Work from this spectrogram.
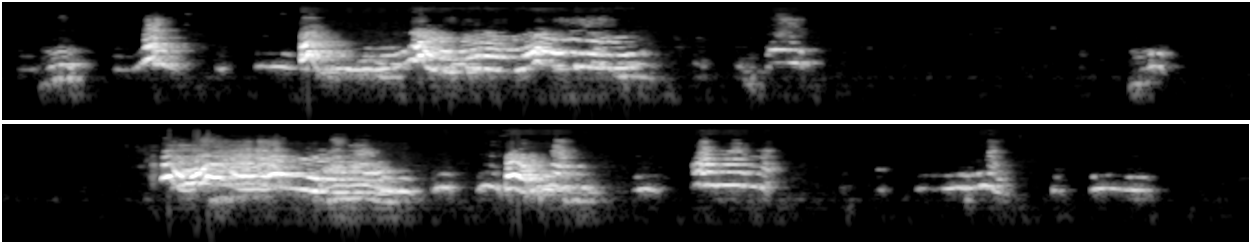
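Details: Two six-week-old blenheim Cavalier King Charles Spaniel puppies, Roman and Blue, overnight in their puppy pen, let out bursts of high yips and whiny barks in two noisy clusters, with quieter single squeaks between them.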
